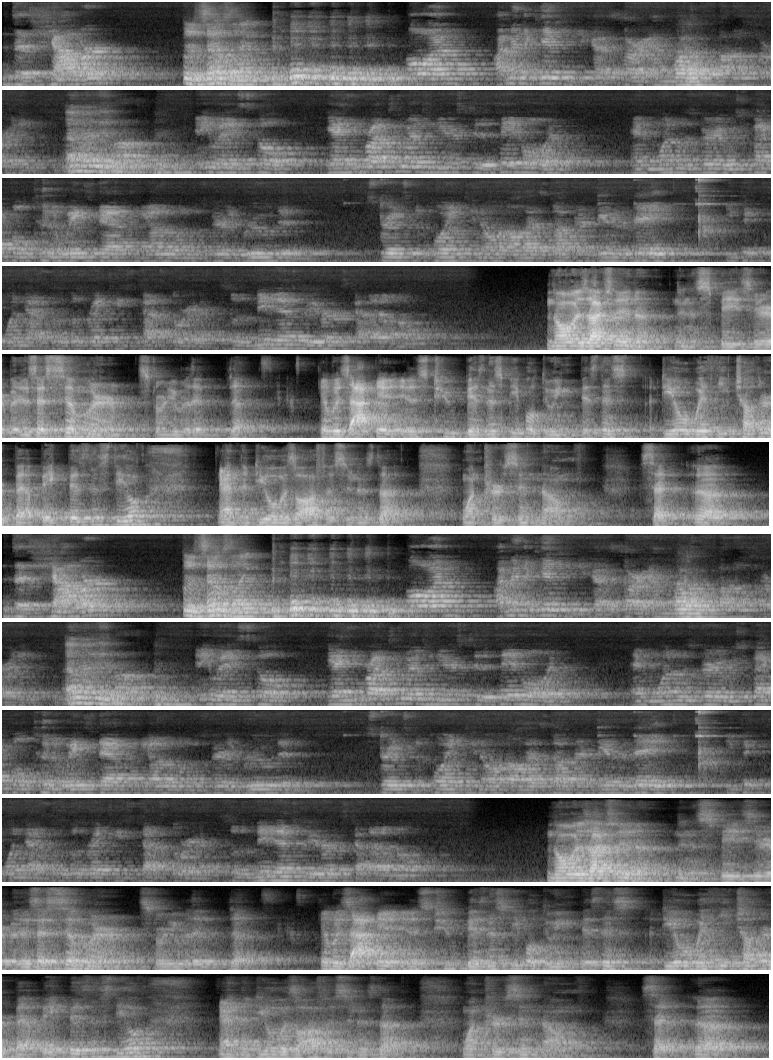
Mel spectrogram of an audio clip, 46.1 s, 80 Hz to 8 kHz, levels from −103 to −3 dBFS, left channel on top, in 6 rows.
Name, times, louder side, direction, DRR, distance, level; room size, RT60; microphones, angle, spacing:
voice 1, 0.1-1.0 4.0-4.6 4.9-7.9 8.5-9.0 9.6-10.5 10.9-13.3 14.0-18.4 19.0-27.2, equal, ahead, -4 dB, 1.7 m, -37 dB
voice 2, 1.8-2.5 2.9-3.7 6.7-7.0 8.3-8.9 9.2-9.5, right 1 dB, 35° right, -3 dB, 1.4 m, -27 dB
voice 3, 28.5-33.2 33.9-37.0 37.4-40.3 40.6-44.2 44.5-45.7, left 3 dB, 65° left, 6 dB, 0.6 m, -28 dB
8.6 x 3.6 x 3.3 m, 1.5 s
head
